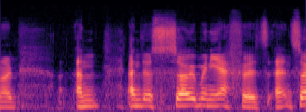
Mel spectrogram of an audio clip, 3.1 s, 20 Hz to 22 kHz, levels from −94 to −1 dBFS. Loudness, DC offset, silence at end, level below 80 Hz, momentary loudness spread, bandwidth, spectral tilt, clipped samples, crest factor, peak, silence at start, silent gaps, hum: -25 LUFS; under 0.1%; 0 s; -68 dBFS; 11 LU; 13.5 kHz; -3.5 dB/octave; under 0.1%; 20 dB; -6 dBFS; 0 s; none; none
